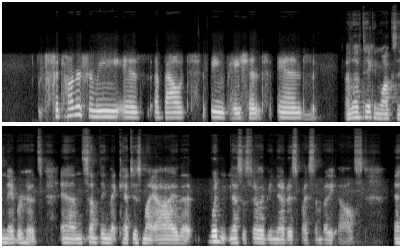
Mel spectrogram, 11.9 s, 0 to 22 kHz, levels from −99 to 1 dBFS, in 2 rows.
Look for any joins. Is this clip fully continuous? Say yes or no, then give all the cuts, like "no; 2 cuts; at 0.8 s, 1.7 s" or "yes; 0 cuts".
no; 3 cuts; at 3.1 s, 5.1 s, 6.8 s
